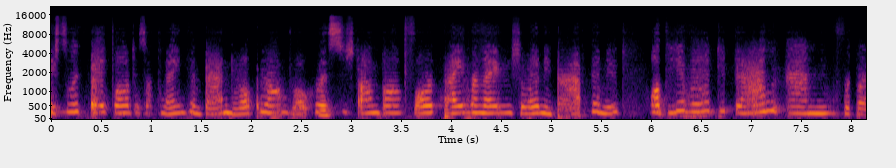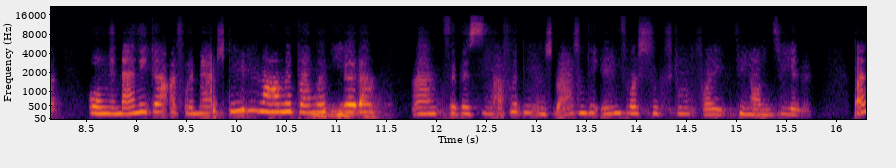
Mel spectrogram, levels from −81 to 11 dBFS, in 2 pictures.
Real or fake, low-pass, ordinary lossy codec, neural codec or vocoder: fake; 14.4 kHz; Opus, 32 kbps; codec, 44.1 kHz, 0.9 kbps, DAC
